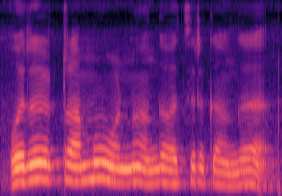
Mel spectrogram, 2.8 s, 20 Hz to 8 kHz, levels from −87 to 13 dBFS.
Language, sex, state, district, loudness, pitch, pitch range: Tamil, female, Tamil Nadu, Kanyakumari, -15 LUFS, 170 Hz, 155-190 Hz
